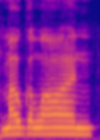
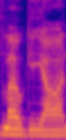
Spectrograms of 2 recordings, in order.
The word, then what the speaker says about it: Mogollon: Just because I've officially made Mogollon the correct pronunciation for that word, you can still use Mogollon if you want. You have my blessing on that. I just want you to know.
